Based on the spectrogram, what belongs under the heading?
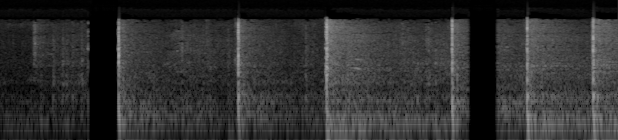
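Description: Fireworks: six sharp bangs of aerial shells bursting, roughly one a second, each followed by a low rumbling echo. The sound cuts out briefly twice.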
